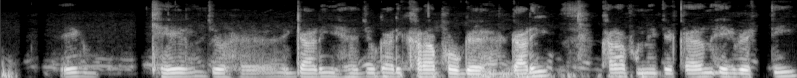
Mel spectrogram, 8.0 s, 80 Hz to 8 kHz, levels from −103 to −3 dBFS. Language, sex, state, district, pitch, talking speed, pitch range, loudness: Hindi, male, Chhattisgarh, Raigarh, 145 Hz, 145 wpm, 135-150 Hz, -19 LUFS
